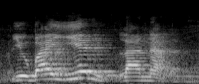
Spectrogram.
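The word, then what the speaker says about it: يبين لنا: Yubayyin lana. Yubayyin lana. N-nya hilang tuh. Yubayyil lana. N-nya jadi L double.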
